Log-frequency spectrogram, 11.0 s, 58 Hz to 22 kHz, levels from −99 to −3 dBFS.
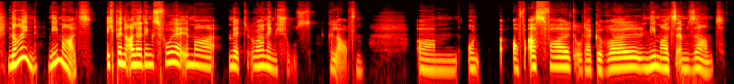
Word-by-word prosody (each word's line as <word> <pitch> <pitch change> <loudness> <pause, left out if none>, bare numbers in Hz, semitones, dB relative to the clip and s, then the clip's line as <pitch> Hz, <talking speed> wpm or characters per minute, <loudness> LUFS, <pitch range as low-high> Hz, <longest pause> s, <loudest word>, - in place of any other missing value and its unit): Nein, 250 - +4
niemals. 255 +10 -1 0.2
Ich - - +2
bin 265 -3 +6
allerdings 235 0 +5
vorher 270 -2 +1
immer 220 -4 -3 0.2
mit 205 -3 -5
Running 205 -3 -3
Shoes - - -6 0.2
gelaufen, 145 -1 -9 0.8
ähm, 155 -2 -10
und 180 0 -10 0.5
auf - - -2
Asphalt 200 -2 +4
oder 160 0 -8
Geröll 180 +3 -2
niemals 185 -2 +1
im 170 0 -3
Sand. 165 -4 -5
195 Hz, 110 wpm, -24 LUFS, 170-225 Hz, 0.8 s, bin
